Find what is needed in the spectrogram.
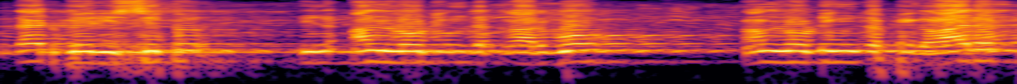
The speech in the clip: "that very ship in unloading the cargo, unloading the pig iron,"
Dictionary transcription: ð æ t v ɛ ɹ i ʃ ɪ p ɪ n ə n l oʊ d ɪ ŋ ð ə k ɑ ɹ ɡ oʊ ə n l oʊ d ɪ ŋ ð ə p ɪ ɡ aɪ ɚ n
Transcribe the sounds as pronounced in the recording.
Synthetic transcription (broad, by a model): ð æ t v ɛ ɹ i s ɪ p ɪ n ə n l oʊ d ɪ ŋ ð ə k ɑ ɹ ɡ oʊ ə n l oʊ d ɪ ŋ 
